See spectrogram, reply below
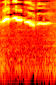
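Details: Short pied bushchat song fragment meant for training birds: a single clear whistled phrase, rising then gently descending and levelling off, with a faint hum beneath.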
